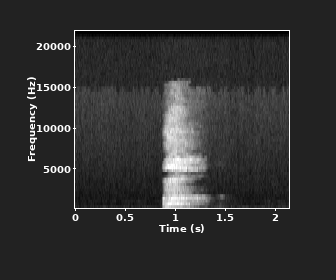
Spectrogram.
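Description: A single short breath close on the microphone, about a second in; the rest is near silence.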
